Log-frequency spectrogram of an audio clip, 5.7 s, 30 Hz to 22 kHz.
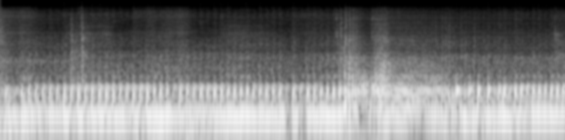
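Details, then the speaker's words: Taotao DB17 125 with new aftermarket carburetor and cleaned air filter, choke coming off: small four-stroke settles into a steady, quick, even idle sitting a touch high before being turned down; high idle speed. "seems like the idles a little bit high so let me take it down a little bit"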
